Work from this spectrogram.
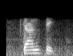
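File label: "cantik", Indonesian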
